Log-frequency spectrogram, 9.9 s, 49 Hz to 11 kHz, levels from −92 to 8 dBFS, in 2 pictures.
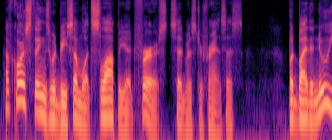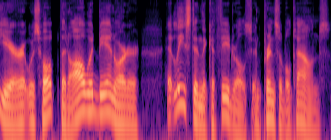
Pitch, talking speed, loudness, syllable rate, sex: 105 Hz, 205 wpm, -18 LUFS, 5.2 syllables/s, male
